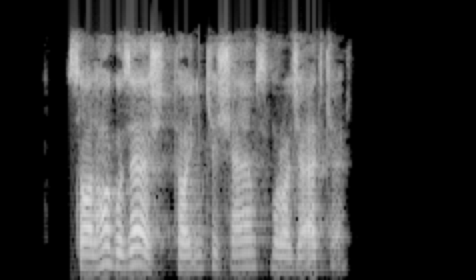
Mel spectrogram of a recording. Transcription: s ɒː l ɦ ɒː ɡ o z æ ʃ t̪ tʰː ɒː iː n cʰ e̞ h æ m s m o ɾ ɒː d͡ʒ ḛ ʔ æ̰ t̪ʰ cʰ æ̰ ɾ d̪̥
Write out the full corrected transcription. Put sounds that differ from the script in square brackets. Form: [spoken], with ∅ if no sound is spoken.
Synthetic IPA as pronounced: s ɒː l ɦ ɒː ɡ o z æ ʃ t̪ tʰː ɒː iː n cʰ e̞ [ʃ] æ m s m o ɾ ɒː d͡ʒ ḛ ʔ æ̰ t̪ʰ cʰ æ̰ ɾ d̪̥

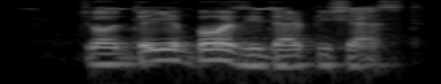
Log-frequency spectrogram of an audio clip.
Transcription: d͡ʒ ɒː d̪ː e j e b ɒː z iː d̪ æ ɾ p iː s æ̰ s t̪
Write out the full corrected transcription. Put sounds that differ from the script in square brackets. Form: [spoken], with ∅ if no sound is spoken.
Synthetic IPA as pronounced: d͡ʒ ɒː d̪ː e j e b ɒː z iː d̪ æ ɾ p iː [ʃ] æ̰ s t̪

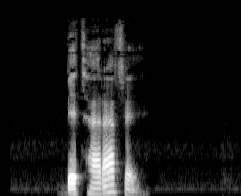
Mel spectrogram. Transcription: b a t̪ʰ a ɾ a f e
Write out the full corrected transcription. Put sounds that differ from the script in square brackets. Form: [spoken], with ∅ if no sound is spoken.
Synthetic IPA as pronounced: b [e] t̪ʰ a ɾ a f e

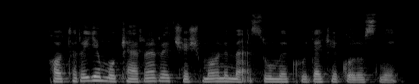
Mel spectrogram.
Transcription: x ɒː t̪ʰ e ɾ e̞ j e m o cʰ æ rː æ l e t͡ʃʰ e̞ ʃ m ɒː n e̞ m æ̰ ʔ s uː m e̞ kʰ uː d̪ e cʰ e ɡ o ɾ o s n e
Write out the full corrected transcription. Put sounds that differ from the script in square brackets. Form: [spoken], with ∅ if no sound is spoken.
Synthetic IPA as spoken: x ɒː t̪ʰ e ɾ e̞ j e m o cʰ æ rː æ [ɾ] e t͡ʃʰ e̞ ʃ m ɒː n e̞ m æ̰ ʔ s uː m e̞ kʰ uː d̪ [æ] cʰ e ɡ o ɾ o s n e

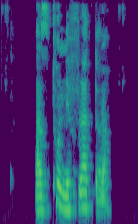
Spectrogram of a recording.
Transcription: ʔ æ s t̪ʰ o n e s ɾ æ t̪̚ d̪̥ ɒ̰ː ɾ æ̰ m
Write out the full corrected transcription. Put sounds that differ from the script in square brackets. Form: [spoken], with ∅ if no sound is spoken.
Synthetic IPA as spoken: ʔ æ [z] t̪ʰ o n e [f] ɾ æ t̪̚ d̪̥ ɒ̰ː ɾ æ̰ m

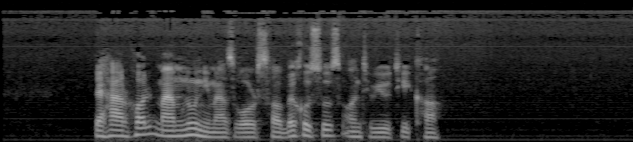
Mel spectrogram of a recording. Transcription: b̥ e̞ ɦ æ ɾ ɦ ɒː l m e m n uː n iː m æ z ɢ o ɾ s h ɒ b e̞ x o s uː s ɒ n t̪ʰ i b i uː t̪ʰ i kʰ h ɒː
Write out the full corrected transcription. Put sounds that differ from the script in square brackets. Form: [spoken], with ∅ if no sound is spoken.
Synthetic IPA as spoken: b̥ e̞ ɦ æ ɾ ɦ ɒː l m [æ] m n uː n iː m æ z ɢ o ɾ s h [ɒː] b e̞ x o s uː s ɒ n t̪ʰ i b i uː t̪ʰ i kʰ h ɒː

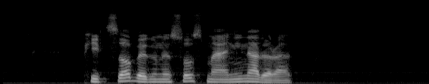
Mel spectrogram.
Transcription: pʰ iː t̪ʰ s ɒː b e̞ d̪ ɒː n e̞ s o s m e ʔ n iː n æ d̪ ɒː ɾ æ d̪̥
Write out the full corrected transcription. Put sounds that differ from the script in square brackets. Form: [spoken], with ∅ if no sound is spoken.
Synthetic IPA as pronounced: pʰ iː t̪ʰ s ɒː b e̞ d̪ [uː] n e̞ s o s m [æ] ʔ n iː n æ d̪ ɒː ɾ æ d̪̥

